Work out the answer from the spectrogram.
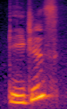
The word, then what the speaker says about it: gauge: Yeah, I made him some ear gauges. What's it called? Gauges? Gauges? Gauges! Apparently it's pronounced gauge. Gauges. Okay. With rage. Rage, gauge.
